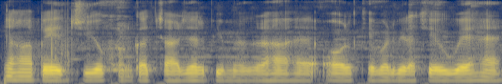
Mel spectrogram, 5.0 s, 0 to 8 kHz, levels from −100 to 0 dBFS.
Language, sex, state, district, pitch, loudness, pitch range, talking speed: Hindi, male, Jharkhand, Deoghar, 90 Hz, -20 LUFS, 90-95 Hz, 190 wpm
